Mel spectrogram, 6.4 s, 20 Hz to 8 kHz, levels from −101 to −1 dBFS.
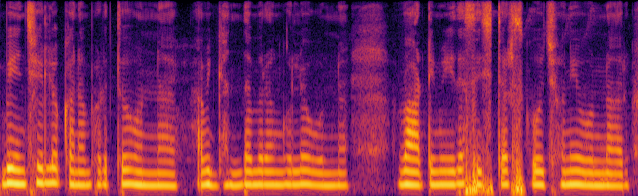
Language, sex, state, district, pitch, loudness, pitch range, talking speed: Telugu, female, Telangana, Mahabubabad, 200 Hz, -17 LUFS, 185-205 Hz, 110 wpm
